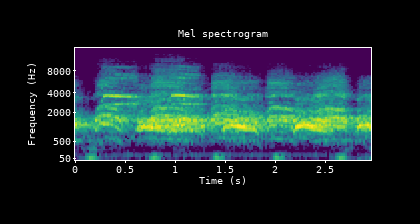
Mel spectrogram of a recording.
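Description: American crows give harsh, hoarse caws in a steady run, about two per second, overlapping into a noisy chorus of several birds.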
